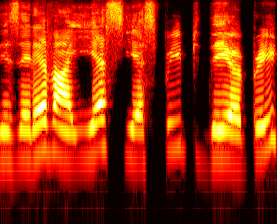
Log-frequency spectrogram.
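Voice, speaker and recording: A man speaks with ordinary pitch variation, his voice dry and close with no echo over a quiet background. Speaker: national adult education services coordinator. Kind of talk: online meeting presentation. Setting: video call.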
